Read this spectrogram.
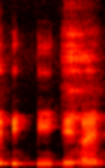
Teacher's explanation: अग्रस्वर जो आगे माउथ से बोले जाते हैं, जीभ की आगे भाग से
